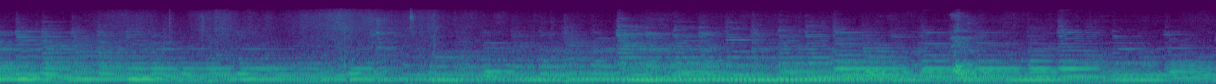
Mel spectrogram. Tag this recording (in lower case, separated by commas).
strum, acoustic guitar, musical instrument, music, guitar, plucked string instrument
